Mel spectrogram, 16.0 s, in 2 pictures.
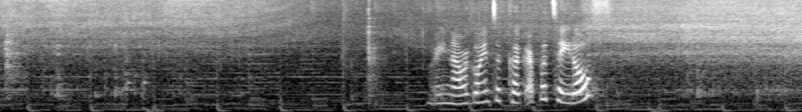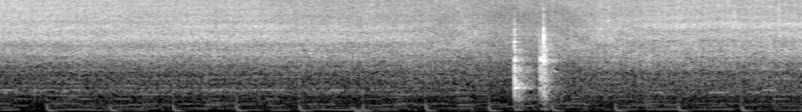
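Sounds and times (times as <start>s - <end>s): potatoes sizzling in a frying pan: 0.0s - 16.0s
loud knocks: 13.2s - 13.7s.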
